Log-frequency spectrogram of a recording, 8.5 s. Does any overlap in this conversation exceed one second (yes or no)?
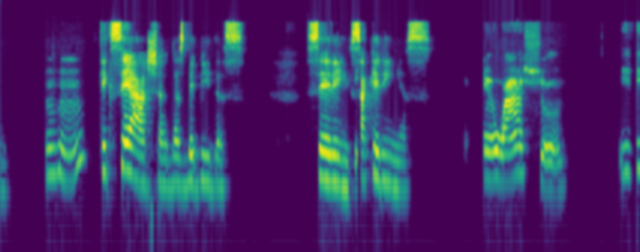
no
